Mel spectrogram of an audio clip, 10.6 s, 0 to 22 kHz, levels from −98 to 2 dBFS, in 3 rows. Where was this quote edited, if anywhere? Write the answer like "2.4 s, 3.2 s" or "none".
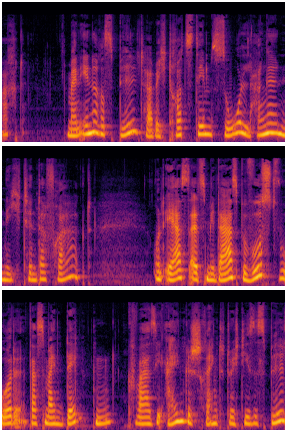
none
